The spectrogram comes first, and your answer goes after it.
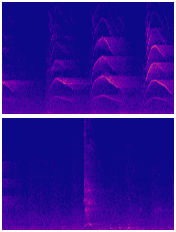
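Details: Domestic cat calls as a father cat first meets his kittens and runs away; four high, arching meows sound in quick succession over three seconds, followed by a sharp rustle and then faint background noise.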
